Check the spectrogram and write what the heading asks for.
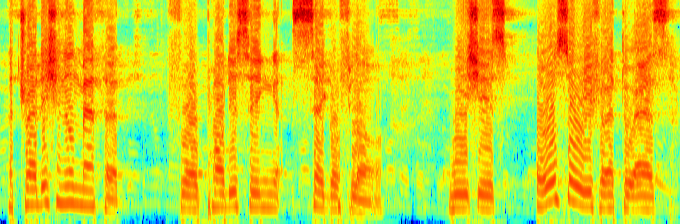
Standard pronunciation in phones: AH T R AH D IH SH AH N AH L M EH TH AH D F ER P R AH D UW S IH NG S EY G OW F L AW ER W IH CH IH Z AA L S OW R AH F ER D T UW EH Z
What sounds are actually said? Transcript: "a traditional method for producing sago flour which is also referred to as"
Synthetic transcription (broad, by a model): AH T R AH D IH SH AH N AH L M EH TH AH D F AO P R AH D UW S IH NG S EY G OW F L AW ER W IH CH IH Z AA L S OW R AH F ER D T UW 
